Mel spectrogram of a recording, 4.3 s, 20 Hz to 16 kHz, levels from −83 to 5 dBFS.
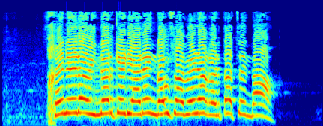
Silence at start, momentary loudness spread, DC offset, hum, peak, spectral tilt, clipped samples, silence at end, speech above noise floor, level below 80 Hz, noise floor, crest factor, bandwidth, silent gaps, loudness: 0.65 s; 7 LU; under 0.1%; none; 0 dBFS; -1.5 dB/octave; under 0.1%; 0.65 s; 57 dB; -56 dBFS; -65 dBFS; 10 dB; 11.5 kHz; none; -8 LUFS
